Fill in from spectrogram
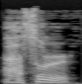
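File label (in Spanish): "azul" Spanish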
